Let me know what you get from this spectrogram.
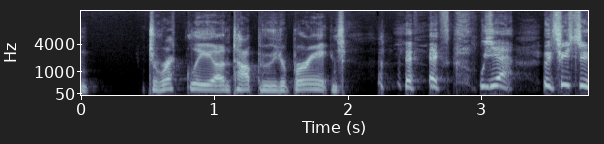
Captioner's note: chuckles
